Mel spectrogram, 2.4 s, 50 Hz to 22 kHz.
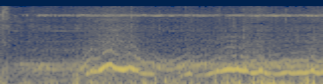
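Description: Electric motor of a stock Axial SCX10 RC crawler on a three-cell battery whining as the throttle is worked. Its pitch rises and falls, with rough scraping of tyres in the dirt underneath. The crawler is straining to climb out of a rut it cannot properly get over.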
